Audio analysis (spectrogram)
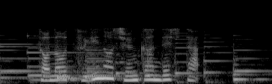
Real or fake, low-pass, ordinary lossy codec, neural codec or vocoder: real; 5.4 kHz; none; none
